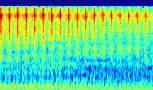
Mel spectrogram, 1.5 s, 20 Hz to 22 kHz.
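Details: Citroën C2 1.1 petrol with vibrations, engine noise and lack of power: an uneven, lumpy idle with a sharp repeating puff and chuff, a misfire from a spark plug blown out of the cylinder head.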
